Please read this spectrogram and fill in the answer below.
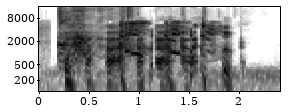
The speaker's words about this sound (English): Oh, goodness. Coughing. Oh, that probably doesn't feel good in the back. I'm sorry, dude.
